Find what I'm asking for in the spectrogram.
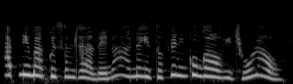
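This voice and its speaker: A woman's voice: very high-pitched, animated, brisk, darkish tone. A woman voicing a touchy young city daughter-in-law. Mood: irritated. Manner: curt, complaining. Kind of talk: cartoon voice acting. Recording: dull, dry lo-fi recording.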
